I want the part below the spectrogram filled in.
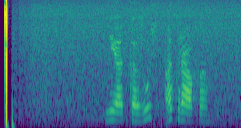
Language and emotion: Russian, neutral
